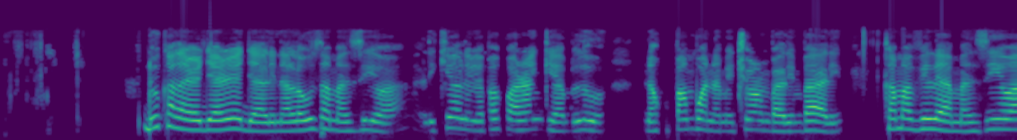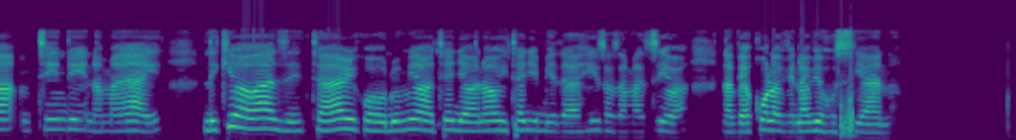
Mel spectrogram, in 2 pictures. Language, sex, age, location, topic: Swahili, female, 25-35, Dar es Salaam, finance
